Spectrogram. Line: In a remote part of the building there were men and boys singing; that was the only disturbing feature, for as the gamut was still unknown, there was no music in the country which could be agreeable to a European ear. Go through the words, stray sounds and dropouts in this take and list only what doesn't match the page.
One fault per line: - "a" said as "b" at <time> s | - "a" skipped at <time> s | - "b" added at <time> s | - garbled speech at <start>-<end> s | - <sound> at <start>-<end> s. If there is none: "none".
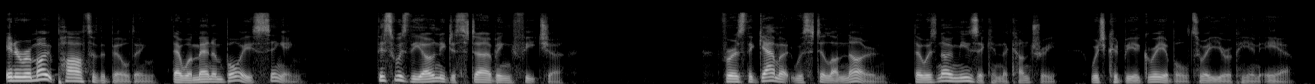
- "that" said as "this" at 3.8 s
